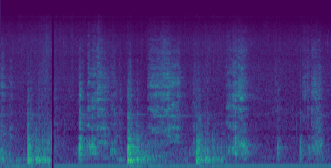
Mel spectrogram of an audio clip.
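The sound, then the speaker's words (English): Pasta shaped like small round ears is tossed in a pan with oil, garlic and broccoli, giving soft stirring scrapes and gentle sizzling in a few uneven bursts over a low steady hum. “So now you're tossing the pasta”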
